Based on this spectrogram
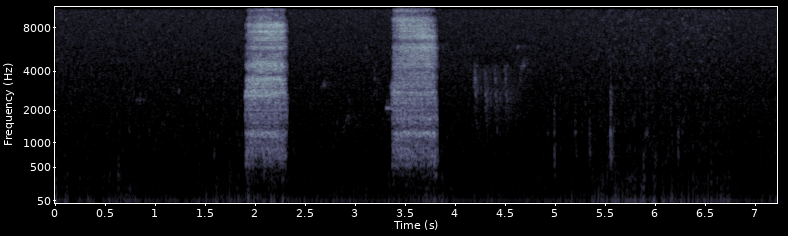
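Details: Barn owl feeding at the nest in Cabañeros National Park, with two newly hatched chicks one and four days old. Two loud, rough hisses about a second and a half apart, then faint high squeaks and light rustling.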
